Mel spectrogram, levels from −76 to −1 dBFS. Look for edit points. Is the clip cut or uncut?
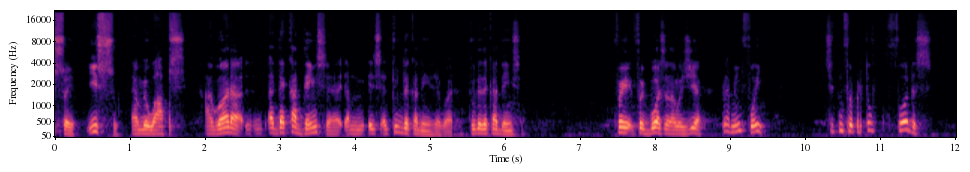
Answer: uncut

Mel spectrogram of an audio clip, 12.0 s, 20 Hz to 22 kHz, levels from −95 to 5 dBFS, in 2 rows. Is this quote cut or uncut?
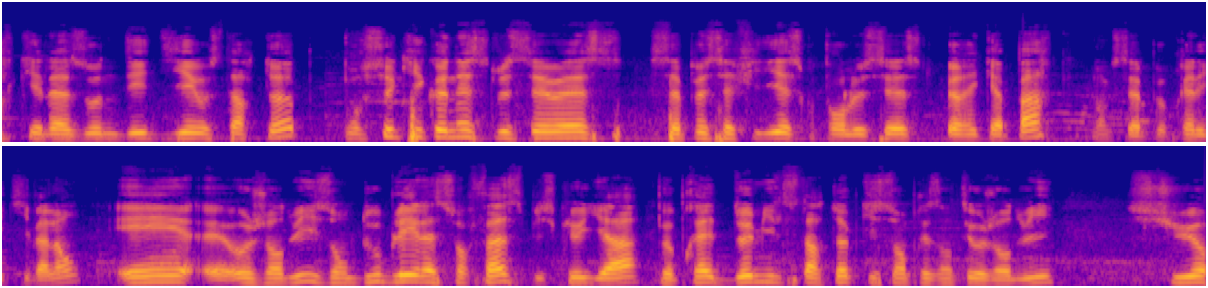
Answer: cut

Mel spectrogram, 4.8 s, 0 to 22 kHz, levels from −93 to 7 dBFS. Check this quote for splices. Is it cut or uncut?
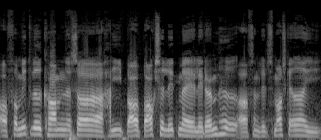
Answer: cut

